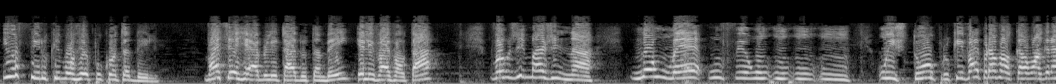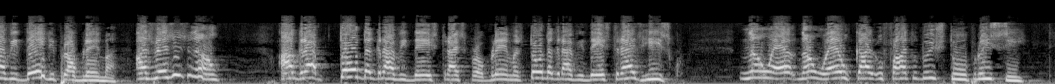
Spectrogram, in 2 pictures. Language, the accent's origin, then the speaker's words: Portuguese; Patos, Paraíba, Brazil; Eu sou de Patos e meu marido é de Pombal.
